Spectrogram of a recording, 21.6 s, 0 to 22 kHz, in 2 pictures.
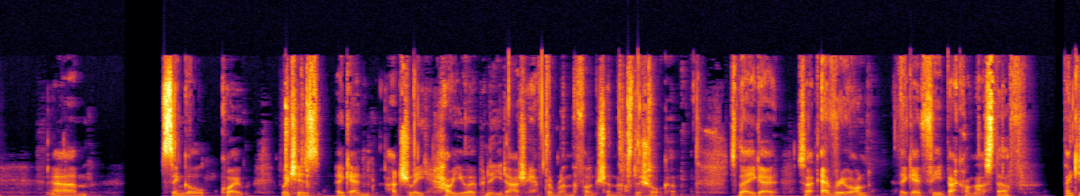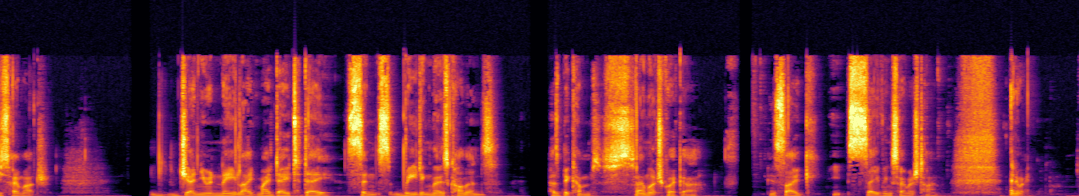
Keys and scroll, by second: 2.7 ctrl+c, 6.1 ctrl+c, 6.3 '.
